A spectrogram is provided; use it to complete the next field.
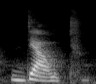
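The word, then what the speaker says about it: doubt: থেকে আমরা বলবো ডেথ তারপর আছে ডাউট সো ডাউট মানে কি কোন কিছু নিয়ে কোন সন্দেহ থাকা দ্বিধা থাকা সো এই যে বি টা আছে এটা সাইলেন্ট এটাকে বাদ দিয়ে আমরা বলবো ডাউট ডাউট then we have dump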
